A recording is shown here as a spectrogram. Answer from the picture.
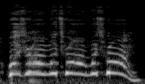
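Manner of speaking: high-pitched panicked rapid repeats; alarmed. Retold or imitated. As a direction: re-enact jolting up in alarm, voice shooting high. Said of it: "I quickly fly up".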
